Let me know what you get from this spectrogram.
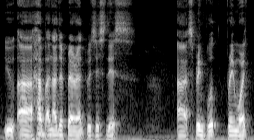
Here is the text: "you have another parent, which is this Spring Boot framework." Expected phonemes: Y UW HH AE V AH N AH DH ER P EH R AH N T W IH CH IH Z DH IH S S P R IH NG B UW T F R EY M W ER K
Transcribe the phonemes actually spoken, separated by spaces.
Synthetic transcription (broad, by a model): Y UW HH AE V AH N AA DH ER P EH R AH N T W IH CH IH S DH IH S S P R IH NG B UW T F R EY M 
